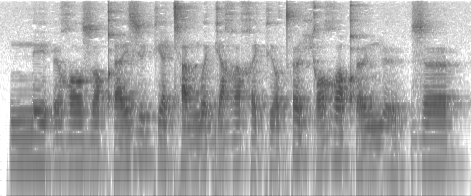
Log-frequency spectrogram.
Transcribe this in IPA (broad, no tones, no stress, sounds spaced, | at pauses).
nː e ʔ ø ʁ ɔ z o qʼ e z y kʲ a cʰ a ŋʷ ɛ ɡʲ a ʁ œ χ e kʲ ɔ t̪ʰ œ ç ɔ ʁ o qʼ y ɲ ø | z œ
